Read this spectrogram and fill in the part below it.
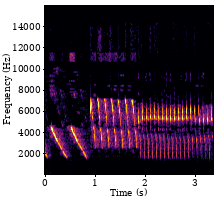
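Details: Canary giving two loud down-slurred whistles, then a fast high trill that settles into a steady, even rolling chatter of paired notes.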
